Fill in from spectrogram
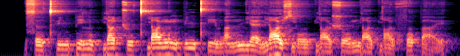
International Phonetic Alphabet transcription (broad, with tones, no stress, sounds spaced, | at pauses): s ɹ̩˨˩ t̪ʰ y˧˥ n p i˧˥ l u˨˩ p j ä˥˩ ʈ͡ʂ u˨˩ t̪ʰ j ɑ˥ ʊ̯ n̪ ɤ˥˧ ŋ p y˥˩ n t̪ʰ i˨˩ ɻ w a˧˥ n n̪ j ɛ˨˩ l j ɑ˥˩ ʊ̯ ɕ j o˧˥ ʊ̯ p j ɑ˧˥ ʊ̯ ʂ o˧˥ ʊ̯ n̪ j ɑ˧˥ ʊ̯ p j ɑ˨˩ ʊ̯ f ɤ˥ p a˨˩˦ ɪ̯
